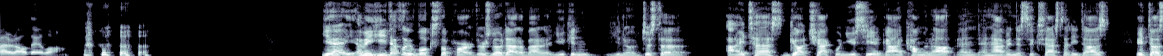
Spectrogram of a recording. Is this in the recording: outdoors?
no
